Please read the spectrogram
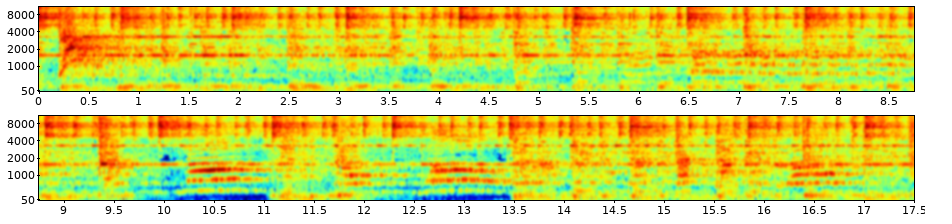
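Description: Background music with light shaker-like percussion throughout; twice, near the middle, the bass drops out briefly.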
